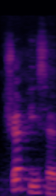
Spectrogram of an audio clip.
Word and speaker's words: Trappiste: Trappiste, I would say.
